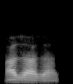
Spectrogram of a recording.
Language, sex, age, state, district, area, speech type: Nepali, male, 30-45, West Bengal, Darjeeling, rural, conversation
